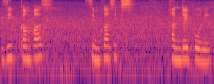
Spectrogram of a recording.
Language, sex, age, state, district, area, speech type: Telugu, female, 18-30, Telangana, Jayashankar, urban, spontaneous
